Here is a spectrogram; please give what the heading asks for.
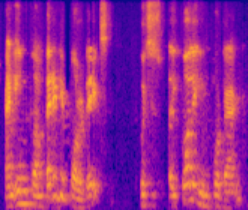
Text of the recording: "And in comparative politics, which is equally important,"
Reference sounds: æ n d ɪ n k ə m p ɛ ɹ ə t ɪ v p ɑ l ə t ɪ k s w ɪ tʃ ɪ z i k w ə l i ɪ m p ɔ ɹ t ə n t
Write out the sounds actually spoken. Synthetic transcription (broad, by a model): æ n d ɪ n k ə m p ɛ ɹ ə t ɪ v p ɑ l ə t ɪ k s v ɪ tʃ ɪ z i k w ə l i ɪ m p ɔ ɹ t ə n t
